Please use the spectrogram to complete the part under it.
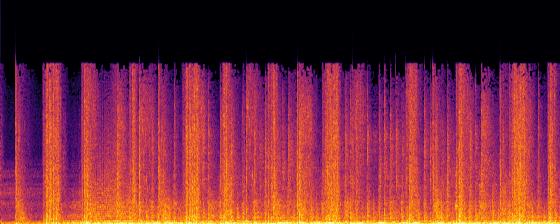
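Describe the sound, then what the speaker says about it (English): Rapid bursts of video game gunfire from a character's ultimate attack in Path to Nowhere pound out dense and loud, continuous volleys with sharp cracks over heavy low rumble, nearly unbroken throughout. "It is time for Hela to release her ultimate and fire at will."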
